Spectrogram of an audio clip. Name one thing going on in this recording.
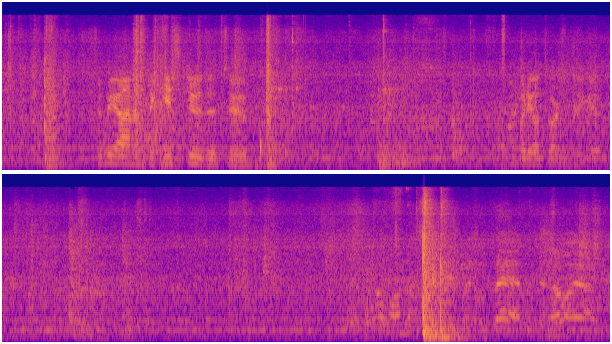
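A man talks nearby in a large echoing hall.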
